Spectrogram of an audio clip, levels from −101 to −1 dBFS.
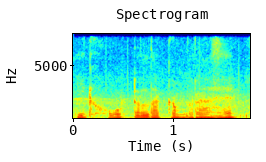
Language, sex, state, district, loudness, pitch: Punjabi, female, Karnataka, Bangalore, -18 LUFS, 160 Hz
